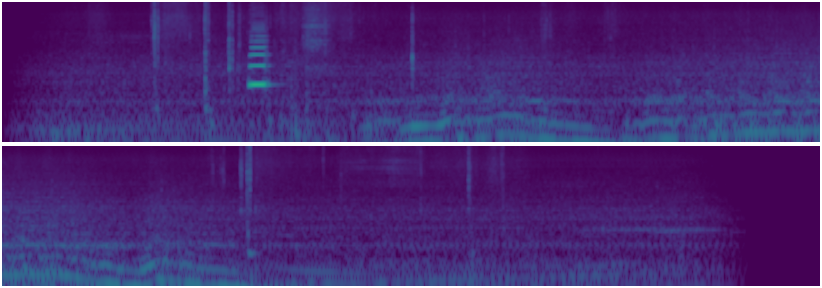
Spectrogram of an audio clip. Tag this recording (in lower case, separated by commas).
vehicle horn, motor vehicle (road), vehicle, alarm, car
